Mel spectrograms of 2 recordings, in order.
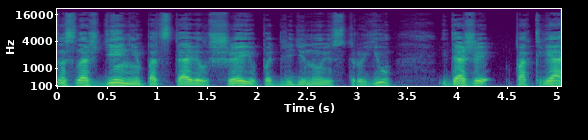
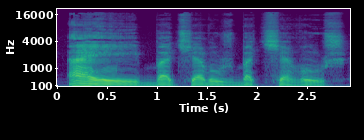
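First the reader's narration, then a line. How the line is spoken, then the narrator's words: Sung in disguised voice. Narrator (Russian): запел не своим голосом лазутчик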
